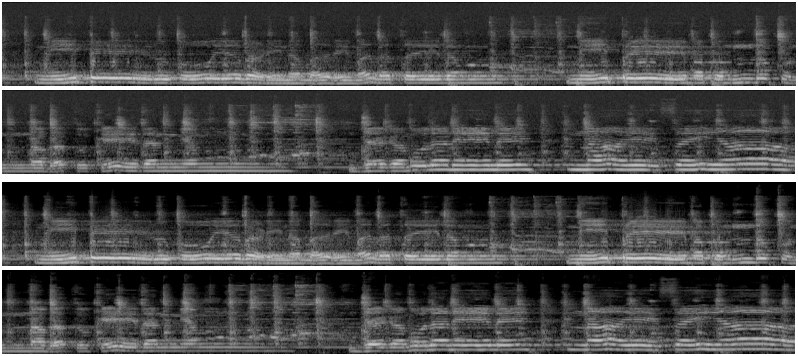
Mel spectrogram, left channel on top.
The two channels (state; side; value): noise; left; hiss, 18 dB below the sound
